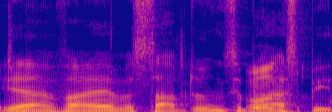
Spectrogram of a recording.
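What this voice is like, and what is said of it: Vague put-on European accent. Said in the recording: “It's my vague European accent.”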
